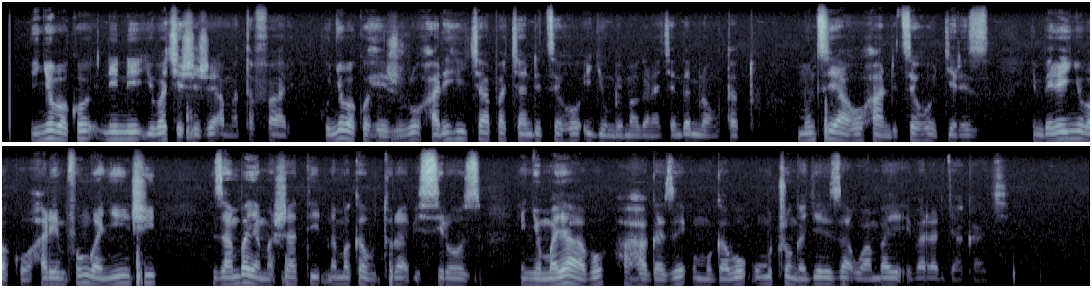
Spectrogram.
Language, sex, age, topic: Kinyarwanda, male, 25-35, government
